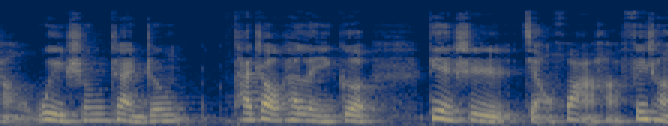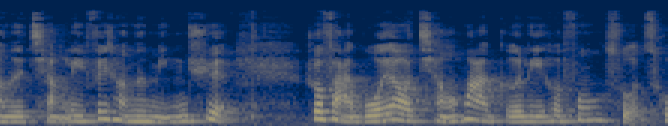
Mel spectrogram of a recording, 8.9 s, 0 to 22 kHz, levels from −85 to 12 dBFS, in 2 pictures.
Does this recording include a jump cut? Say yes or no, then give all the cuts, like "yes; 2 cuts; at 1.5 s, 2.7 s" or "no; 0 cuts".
no; 0 cuts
